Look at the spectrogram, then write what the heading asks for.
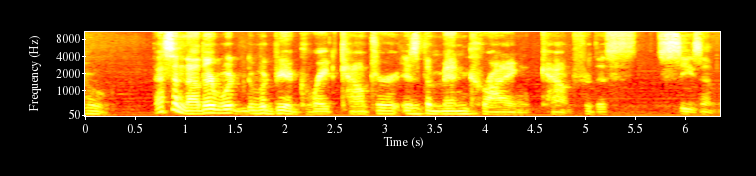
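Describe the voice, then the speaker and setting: A man's voice: fairly low pitch, a little slow, darkish tone. A man co-hosting a loose TV reaction chat. He chips in with dry, sarcastic, profane one-liners. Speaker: co-host. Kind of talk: casual reaction commentary.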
